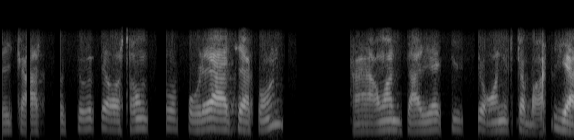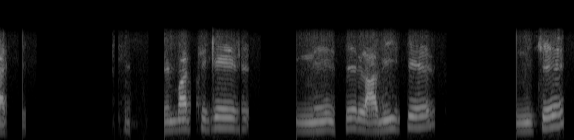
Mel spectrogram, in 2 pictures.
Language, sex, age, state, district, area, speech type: Bengali, male, 60+, West Bengal, Hooghly, rural, conversation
